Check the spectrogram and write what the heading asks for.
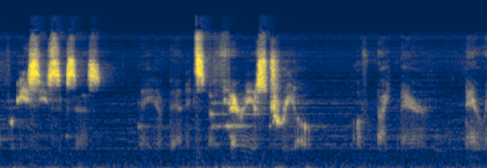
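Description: A person whispering in short, breathy, hissing bursts, with brief pauses between phrases.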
